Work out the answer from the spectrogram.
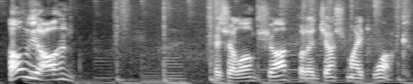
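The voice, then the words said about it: Sean Connery impression. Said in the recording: “does a mean Sean Connery impression.”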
